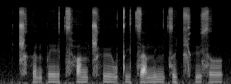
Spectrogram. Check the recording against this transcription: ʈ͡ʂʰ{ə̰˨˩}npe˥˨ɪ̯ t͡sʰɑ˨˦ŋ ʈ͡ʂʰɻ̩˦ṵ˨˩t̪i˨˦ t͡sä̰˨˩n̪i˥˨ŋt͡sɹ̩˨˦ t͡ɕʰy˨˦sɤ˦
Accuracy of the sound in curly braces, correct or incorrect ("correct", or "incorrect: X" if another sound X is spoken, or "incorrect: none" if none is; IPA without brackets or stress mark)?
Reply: correct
